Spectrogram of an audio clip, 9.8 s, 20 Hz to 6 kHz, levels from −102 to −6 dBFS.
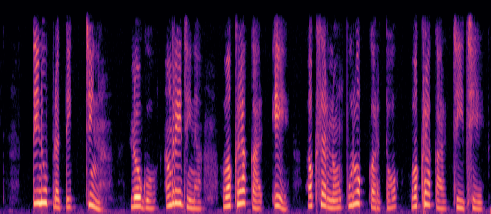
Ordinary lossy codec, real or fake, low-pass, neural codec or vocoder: none; real; 5.4 kHz; none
